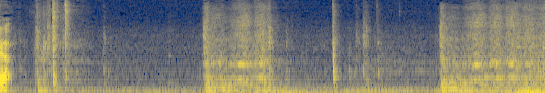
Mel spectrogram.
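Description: Engine of a small Maruti car being started from inside the cabin. A few clicks from the ignition come first, then the engine cranks and fires, and it runs steadily from near the end.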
